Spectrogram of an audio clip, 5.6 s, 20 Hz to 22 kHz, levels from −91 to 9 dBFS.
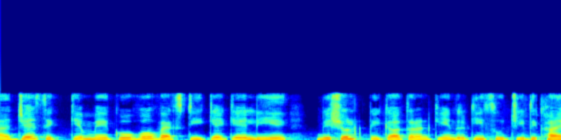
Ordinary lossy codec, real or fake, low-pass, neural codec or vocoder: AAC, 48 kbps; fake; 7.2 kHz; codec, 16 kHz, 4 kbps, X-Codec, HuBERT features, trained on balanced general audio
